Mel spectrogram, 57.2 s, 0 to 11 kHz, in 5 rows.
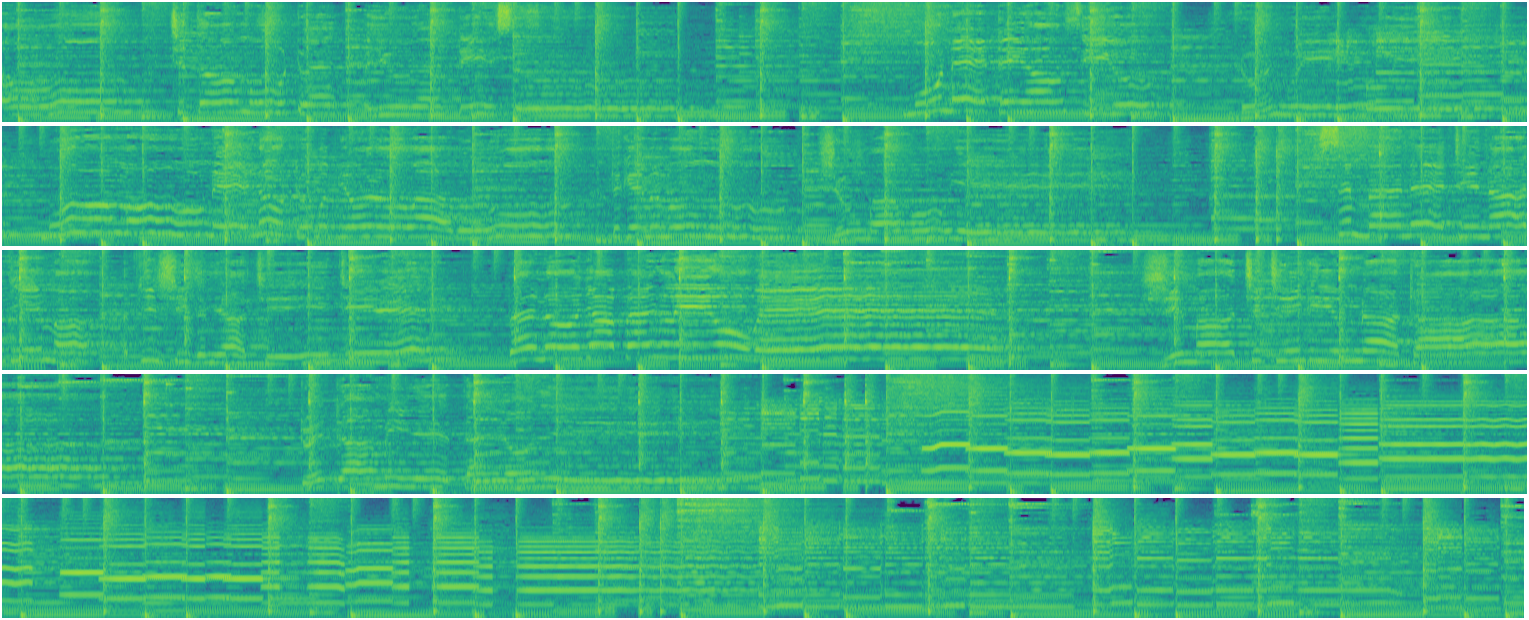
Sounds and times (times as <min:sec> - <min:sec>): Music: 0:00.0 - 0:57.1.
